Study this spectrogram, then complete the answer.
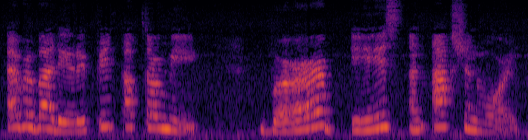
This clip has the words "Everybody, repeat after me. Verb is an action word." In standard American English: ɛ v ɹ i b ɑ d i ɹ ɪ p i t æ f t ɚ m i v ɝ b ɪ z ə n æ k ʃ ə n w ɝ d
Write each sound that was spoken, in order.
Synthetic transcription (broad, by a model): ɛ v ɹ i b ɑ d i ɹ ɪ p i t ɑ p t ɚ m i b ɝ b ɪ s ə n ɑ k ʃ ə n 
